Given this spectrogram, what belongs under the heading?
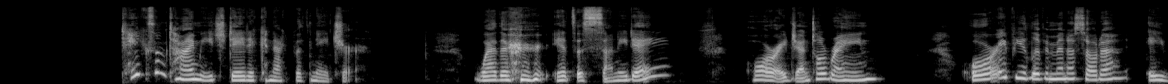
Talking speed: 130 wpm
